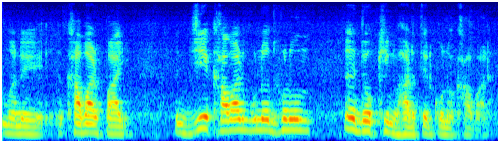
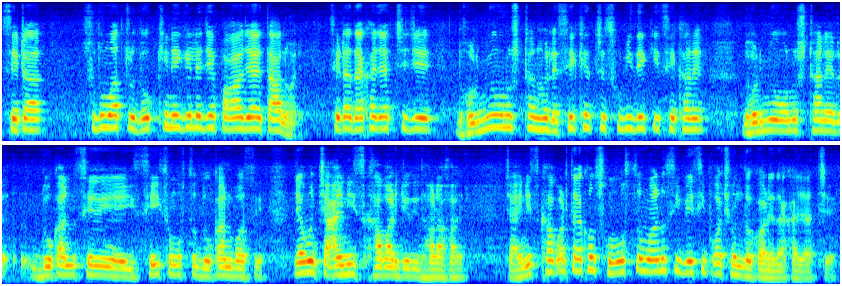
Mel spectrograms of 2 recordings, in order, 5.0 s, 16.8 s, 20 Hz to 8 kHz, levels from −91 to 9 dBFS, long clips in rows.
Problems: none marked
